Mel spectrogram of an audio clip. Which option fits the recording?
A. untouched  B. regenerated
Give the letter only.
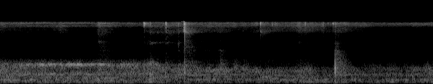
B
